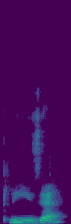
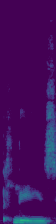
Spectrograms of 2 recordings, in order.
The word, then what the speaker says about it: please: in the word please this e is silent we don't say please we just say please you actually can't hear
